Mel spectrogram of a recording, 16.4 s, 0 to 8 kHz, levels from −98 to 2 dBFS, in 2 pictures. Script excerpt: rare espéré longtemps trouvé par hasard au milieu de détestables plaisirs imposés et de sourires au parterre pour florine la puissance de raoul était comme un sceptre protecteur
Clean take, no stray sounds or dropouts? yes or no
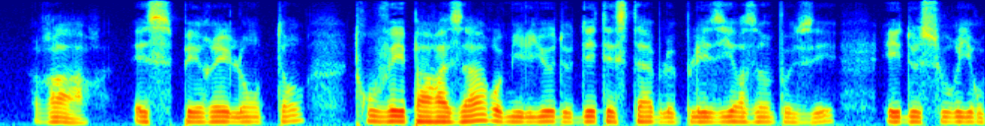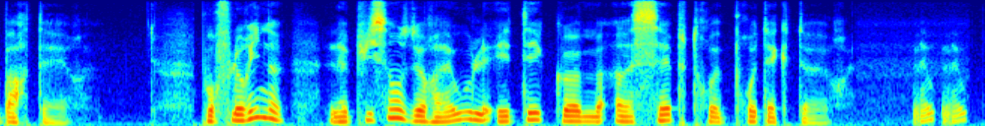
no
